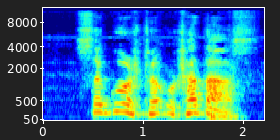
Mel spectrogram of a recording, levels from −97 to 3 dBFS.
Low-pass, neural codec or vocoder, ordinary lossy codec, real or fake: 10.8 kHz; none; AAC, 48 kbps; real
